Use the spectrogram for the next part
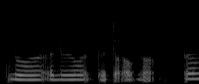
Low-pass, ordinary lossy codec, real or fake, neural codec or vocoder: none; none; fake; codec, 16 kHz, 1 kbps, FunCodec, trained on LibriTTS, 50 frames a second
